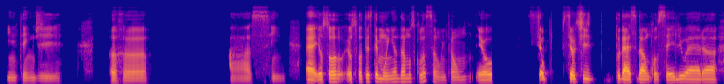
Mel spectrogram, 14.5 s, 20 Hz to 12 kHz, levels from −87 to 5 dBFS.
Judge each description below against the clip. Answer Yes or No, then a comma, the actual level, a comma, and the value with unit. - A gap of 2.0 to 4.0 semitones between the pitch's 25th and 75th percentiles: No, average, 4.6 semitones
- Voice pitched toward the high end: No, low, 110 Hz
